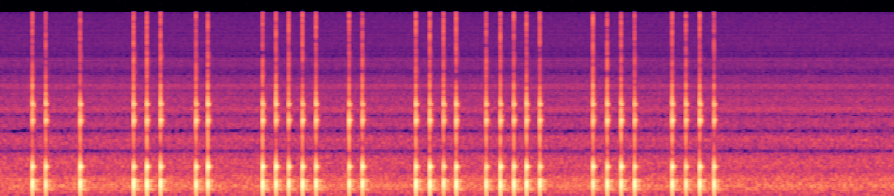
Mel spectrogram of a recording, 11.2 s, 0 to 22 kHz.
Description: Tap code, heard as taps on a table, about 6 knocks a second. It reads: FMWUT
